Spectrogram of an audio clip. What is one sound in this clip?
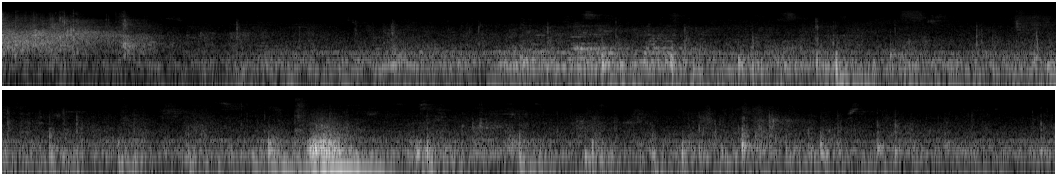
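Footsteps thud on a wooden stage.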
